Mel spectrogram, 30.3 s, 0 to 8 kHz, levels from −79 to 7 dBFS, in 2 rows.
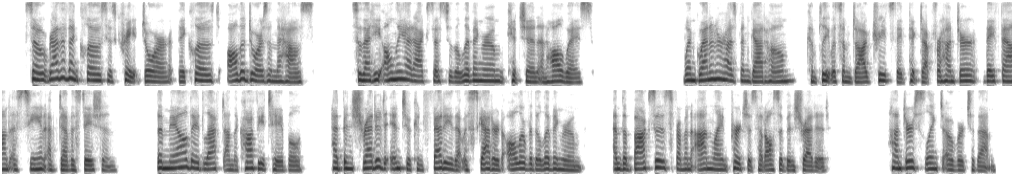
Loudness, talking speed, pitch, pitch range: -17 LUFS, 175 wpm, 190 Hz, 170-215 Hz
